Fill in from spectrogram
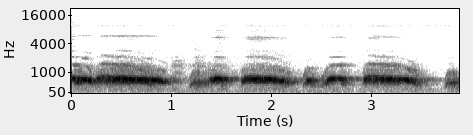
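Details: Spotted dove cooing inside a house, in the kuk 2 / guk 1 style: mellow low notes run together, some drawn out, others clipped, all at much the same pitch.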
